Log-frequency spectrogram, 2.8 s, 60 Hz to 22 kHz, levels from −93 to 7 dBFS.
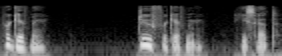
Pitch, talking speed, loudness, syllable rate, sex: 150 Hz, 125 wpm, -19 LUFS, 6.6 syllables/s, female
